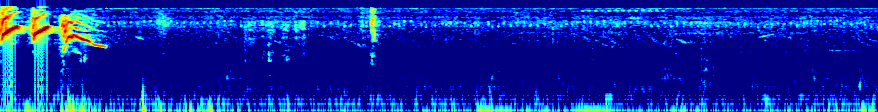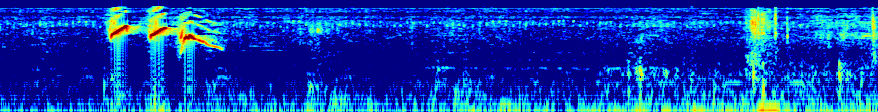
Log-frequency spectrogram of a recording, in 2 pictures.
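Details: Captive cinereous tit song used as a master recording for training caged birds: two short phrases of high, sharp descending whistled notes, about five seconds apart, over a quiet background.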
